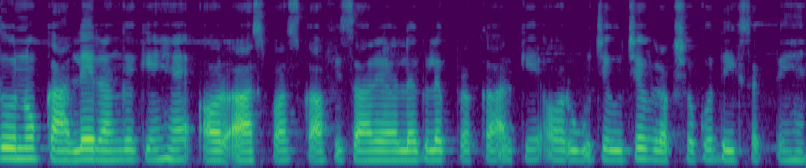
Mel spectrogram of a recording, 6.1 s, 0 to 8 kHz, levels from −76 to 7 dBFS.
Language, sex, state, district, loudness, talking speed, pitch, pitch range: Hindi, female, Chhattisgarh, Bilaspur, -19 LUFS, 220 wpm, 165 Hz, 165-175 Hz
